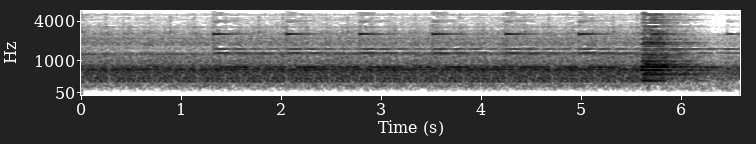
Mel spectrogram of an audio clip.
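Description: The Coast Daylight passenger train, number 98 to San Francisco, rumbles steadily on track one at a station, with sustained horn tones sounding over the noise and a brief louder burst near the end. No voices are heard.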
